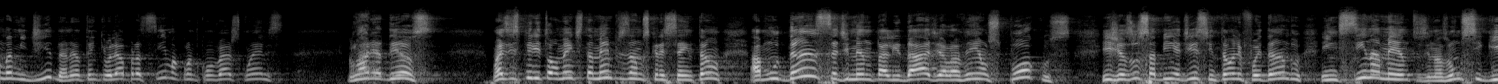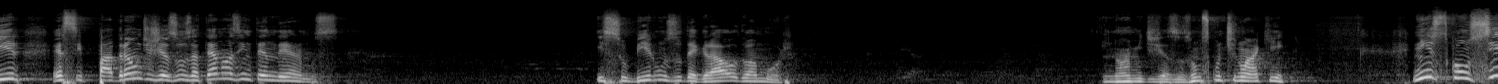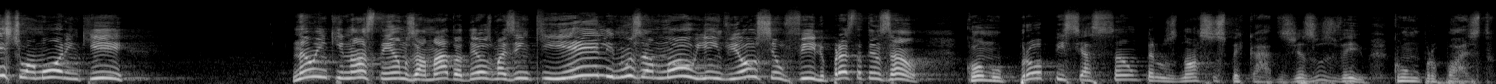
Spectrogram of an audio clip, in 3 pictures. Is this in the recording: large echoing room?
yes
